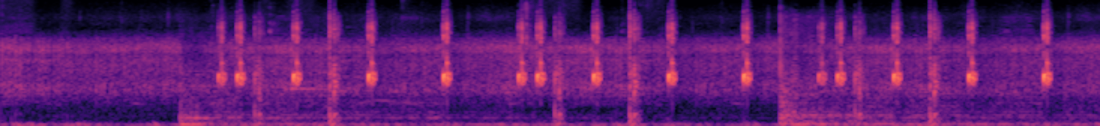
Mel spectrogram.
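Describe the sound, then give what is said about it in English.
A UK-made music track built from firework sounds: a sparse, bell-like chiming melody, like carillon bells, rings out in short repeated notes over a deep rumbling bed, with heavy booming firework explosions landing underneath as low, punchy downbeats. “uses the explosion as a downbeat below a sparse chiming melody. It's a bit like uh, carillon bells and some massive bombardment.”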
